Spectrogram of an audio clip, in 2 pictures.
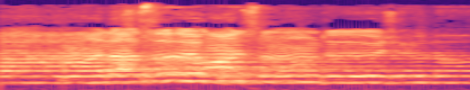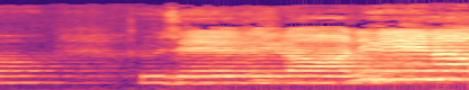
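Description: Tibetan Buddhist devotional chant sung in slow phrases with long held notes. One phrase fades away about three and a half seconds in, and the next begins just after four seconds.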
